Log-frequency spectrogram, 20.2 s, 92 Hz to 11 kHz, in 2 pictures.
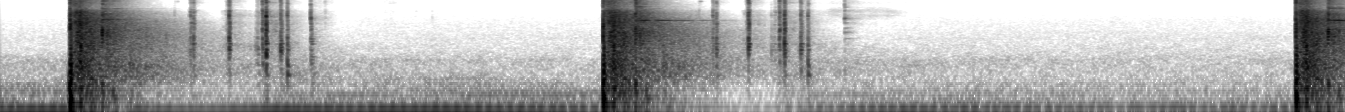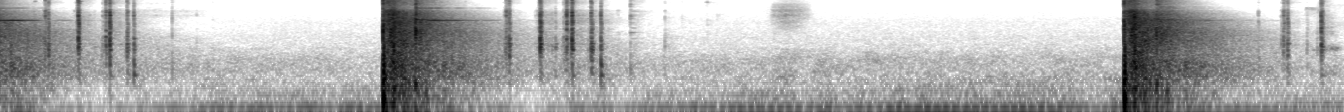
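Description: Five loud, sharp gunshots from a Savage 93 R17 rifle fired offhand outdoors, spaced several seconds apart, each followed by a brief echo and small handling clicks.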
